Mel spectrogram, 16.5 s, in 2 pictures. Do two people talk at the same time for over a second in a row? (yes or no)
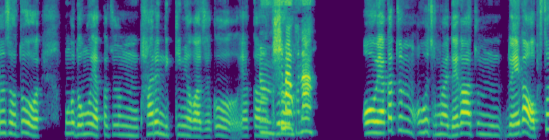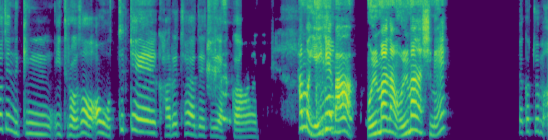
no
